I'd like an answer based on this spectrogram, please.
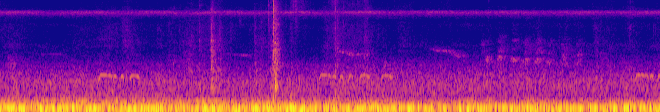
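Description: A bird calls a short phrase twice, about two seconds apart, over a steady low rumble and a faint steady high-pitched tone. A couple of sharp clicks come between the calls.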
